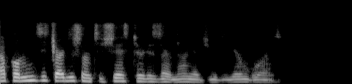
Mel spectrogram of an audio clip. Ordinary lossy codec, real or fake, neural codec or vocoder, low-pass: none; fake; codec, 16 kHz, 1.1 kbps, Voila-Tokenizer; none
